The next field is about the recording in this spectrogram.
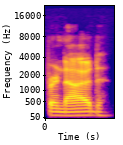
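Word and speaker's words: Bernardaud: this still has that I think it's pronounced Bernard b r naud you know ceramic magnet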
